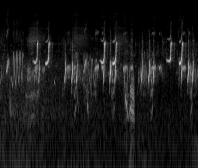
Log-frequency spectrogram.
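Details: Common quail calls used as a hunting lure for morning: quick two- and three-note clusters of sharp chirps alternate with higher hooked whistles, repeated steadily with short gaps throughout.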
